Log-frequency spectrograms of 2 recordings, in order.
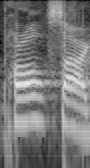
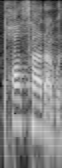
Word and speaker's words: pulsar: 영어로는 pulsar 이런데 한국식 발음은 그냥 퍼사라고 돼 있어요. 영한사전 찾아봤더니 퍼사로 나왔습니다.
